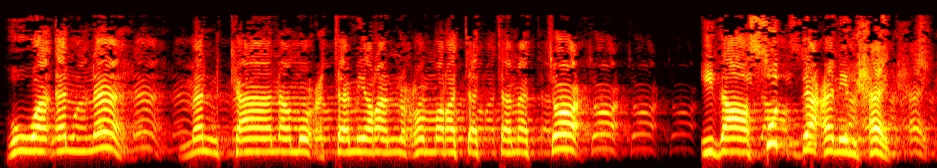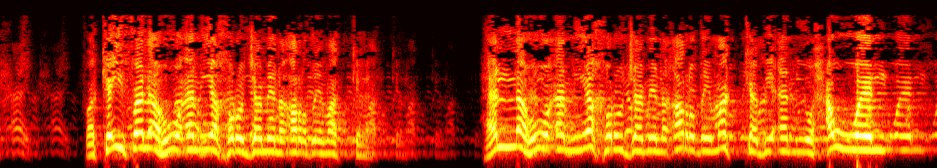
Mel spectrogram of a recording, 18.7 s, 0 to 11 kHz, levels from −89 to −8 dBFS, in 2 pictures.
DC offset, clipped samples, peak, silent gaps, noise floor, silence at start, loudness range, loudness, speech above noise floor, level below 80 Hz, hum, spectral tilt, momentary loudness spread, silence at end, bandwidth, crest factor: under 0.1%; under 0.1%; 0 dBFS; none; -60 dBFS; 0.1 s; 3 LU; -19 LUFS; 41 dB; -66 dBFS; none; -3.5 dB/octave; 14 LU; 0 s; 8.8 kHz; 20 dB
